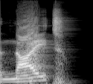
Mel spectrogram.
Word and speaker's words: knight: 大家好，从今天呢，我们开始读《Magic Tree House》的第二本《The Night at Dawn》。这个 night 呢，跟晚上 Good Night 这个发音是一样的，但是呢，前面有一个 k。那么有一个 k 情况下呢，它是骑士，中世纪的骑士。At dawn，dawn 是黎明的意思。就是在黎明的时候，可能他们又去了一个地方，然后碰到了一个骑士。好，我们开始读第一章，Chapter One: The Dark Woods.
